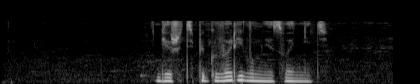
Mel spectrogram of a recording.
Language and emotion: Russian, angry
